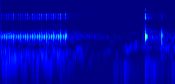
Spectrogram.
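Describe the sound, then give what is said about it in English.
A telephone rings once for a call placed to the home office, a steady buzzing burst lasting under a second, then stops; after a short quiet pause come two sharp clicks. No one speaks. “phone call to the home office.”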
